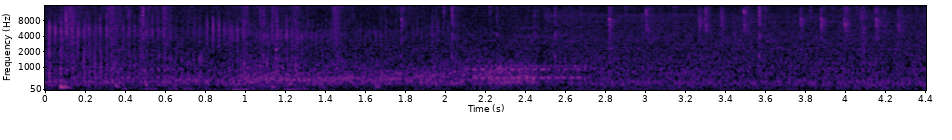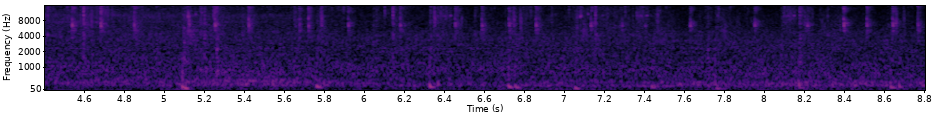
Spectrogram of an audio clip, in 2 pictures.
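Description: Soft thuds sound as a small creature jumps and lands.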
